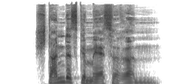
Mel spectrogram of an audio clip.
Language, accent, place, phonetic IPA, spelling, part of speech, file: German, Germany, Berlin, [ˈʃtandəsɡəˌmɛːsəʁəm], standesgemäßerem, adjective, De-standesgemäßerem.ogg
- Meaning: strong dative masculine/neuter singular comparative degree of standesgemäß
